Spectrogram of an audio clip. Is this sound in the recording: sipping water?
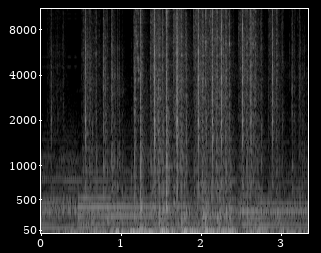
no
